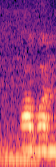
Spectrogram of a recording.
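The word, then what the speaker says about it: often: ऑफन means क्या होता है, अक्सर प्राय। अक्सर प्राय, ऑफन मीन्स अक्सर प्राय। अब इसको ऑफ्टेन मत पढ़ना, ठीक है।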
